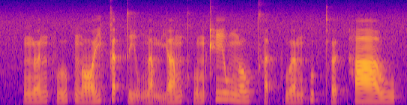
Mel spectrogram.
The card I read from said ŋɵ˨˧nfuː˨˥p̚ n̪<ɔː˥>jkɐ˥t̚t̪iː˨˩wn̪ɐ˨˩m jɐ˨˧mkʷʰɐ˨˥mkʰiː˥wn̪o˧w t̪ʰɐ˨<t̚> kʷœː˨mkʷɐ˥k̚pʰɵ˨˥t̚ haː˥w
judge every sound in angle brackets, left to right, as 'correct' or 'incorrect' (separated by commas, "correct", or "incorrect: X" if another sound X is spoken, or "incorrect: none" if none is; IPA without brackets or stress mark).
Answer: incorrect: ɔː˨˥, correct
